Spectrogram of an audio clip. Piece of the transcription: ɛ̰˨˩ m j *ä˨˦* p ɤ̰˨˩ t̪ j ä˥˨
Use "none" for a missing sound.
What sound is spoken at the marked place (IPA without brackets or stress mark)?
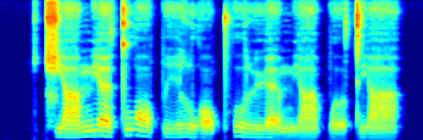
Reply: ä˨˦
